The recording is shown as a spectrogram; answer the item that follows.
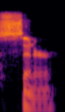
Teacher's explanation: intervocalic nt the t drops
